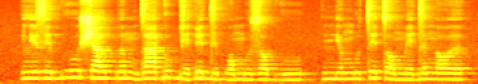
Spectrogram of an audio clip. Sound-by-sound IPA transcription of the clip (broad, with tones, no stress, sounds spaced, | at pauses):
lʲ ə˨ z ɪ˨ bʱ u˦˨ ʃ a˦ ʊ̯ b ə˦˨ m d a˦ ɠ u˦ ɡ e˨ ɗ ɪ˦ d ɪ˨˦ b ɔ˨˦ m u˨ z ɔ˦ bʱ u˦ | nʲ ɔ˨ ŋ u˨ t ɪ˦ t ɔ˨ m e˨ d ə˦ n ɔ˦ ə̯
